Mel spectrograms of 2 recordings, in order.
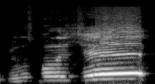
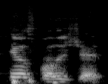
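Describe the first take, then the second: First: Loud, angry shout on shit; shouted insult. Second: Said in the usual way. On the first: Real, not acted. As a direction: yell it right in their face.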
